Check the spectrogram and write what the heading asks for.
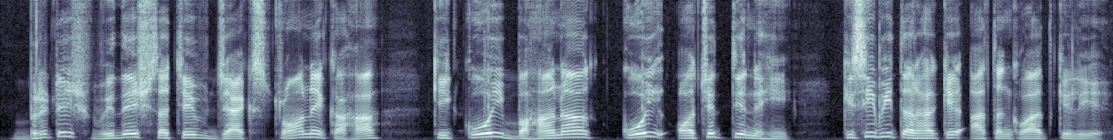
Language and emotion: Hindi, neutral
